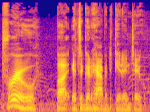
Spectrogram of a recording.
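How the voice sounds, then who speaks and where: A man's voice: low voice, expressive, brisk, background noise. A man playing an easygoing, friendly wasteland radio host in an audio drama, with a mild-mannered delivery. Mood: mildly exasperated. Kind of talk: post-apocalyptic radio drama acting. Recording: music behind the voice.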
